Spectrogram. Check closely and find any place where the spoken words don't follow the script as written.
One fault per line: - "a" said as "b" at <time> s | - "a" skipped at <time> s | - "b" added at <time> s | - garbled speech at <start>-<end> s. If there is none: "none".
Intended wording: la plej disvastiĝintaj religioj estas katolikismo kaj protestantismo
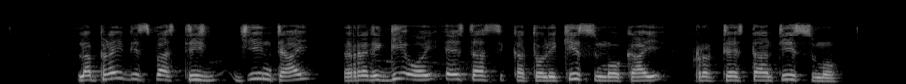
none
